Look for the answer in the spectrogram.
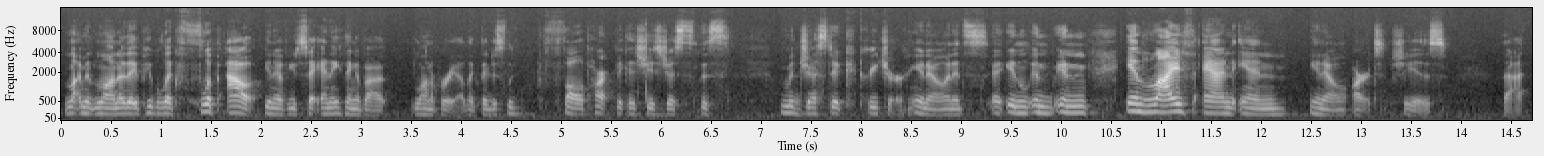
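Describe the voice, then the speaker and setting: A middle-aged woman with a low voice, jet-lagged, chatting in an interview as the guest actress, rambling with lots of fillers and restarts. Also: moderate pace, a bit bright. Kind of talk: casual interview chat.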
